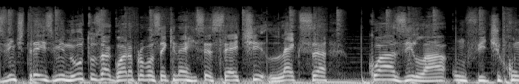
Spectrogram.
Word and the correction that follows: Lexa: Desculpa, foi Lecha. Lecha? – Lecha. Ah, se pronuncia Lecha o nome dela.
